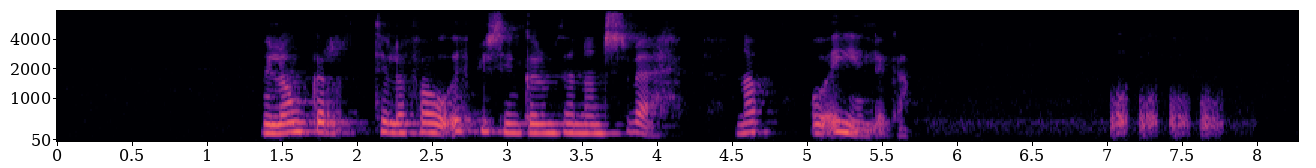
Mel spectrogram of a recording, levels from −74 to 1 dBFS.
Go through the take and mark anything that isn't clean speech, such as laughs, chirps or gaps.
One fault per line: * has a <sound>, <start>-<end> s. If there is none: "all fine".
* has a laugh, 7.0-7.8 s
